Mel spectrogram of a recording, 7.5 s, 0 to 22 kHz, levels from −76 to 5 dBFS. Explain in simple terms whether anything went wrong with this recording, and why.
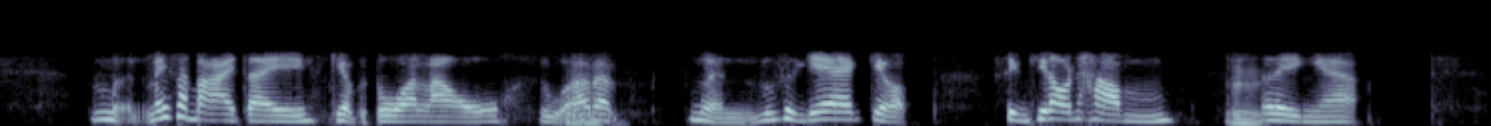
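The speech has been squeezed through the G.729 codec, a low-rate phone-call format, and the damage is plainly audible from start to finish. Nothing above about 3.8 kHz survives, so the sound is thin and phone-like. Unlike simple muffling, which only dulls the sound, this codec rebuilds the speech from a rough model of the voice, so it also comes out slightly harsh and synthetic.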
